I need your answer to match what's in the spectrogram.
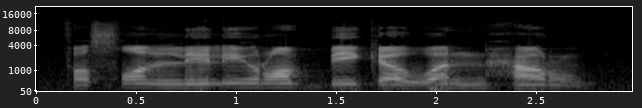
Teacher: Here we have the sad, which is pronounced with a full mouth, and wanhar, the noon, is followed by one of the huruf halaqi, so therefore you make something which is known as izhar, meaning you do not lengthen it, and you pronounce the noon clearly.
